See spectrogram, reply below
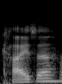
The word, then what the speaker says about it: Caesar: Caesar is pronounced Kaiser, right? – I've heard that, yeah.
